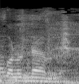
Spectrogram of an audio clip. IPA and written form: ˌvoːlənˈdɑm (Volendam)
